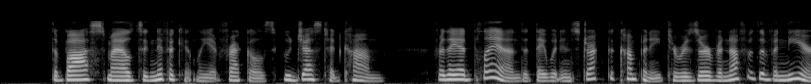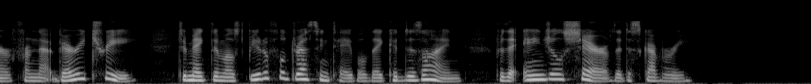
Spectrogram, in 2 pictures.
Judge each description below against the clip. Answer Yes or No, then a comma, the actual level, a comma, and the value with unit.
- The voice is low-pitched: No, high, 195 Hz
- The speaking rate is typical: Yes, average, 175 wpm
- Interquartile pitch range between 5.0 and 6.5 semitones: Yes, wide, 5.5 semitones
